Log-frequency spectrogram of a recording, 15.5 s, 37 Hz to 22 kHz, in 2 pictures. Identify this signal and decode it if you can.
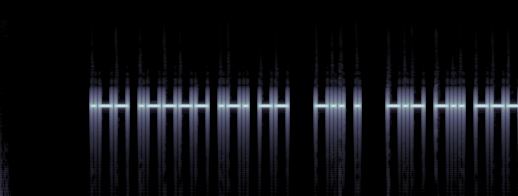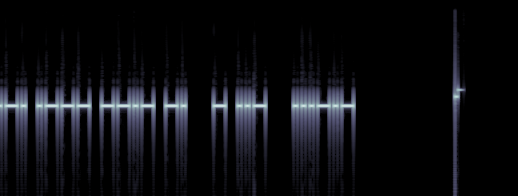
Morse code, heard as a keyed tone, about 20 wpm, 700 Hz. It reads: W1RM DE KD9JQN TU <SK>
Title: K1USN SST QSO Practice 20wpm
